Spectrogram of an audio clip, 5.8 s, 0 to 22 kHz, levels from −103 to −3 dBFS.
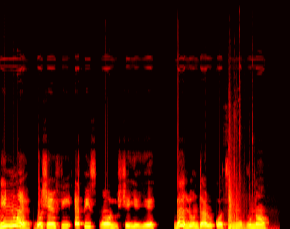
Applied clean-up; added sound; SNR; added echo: none; Slam; 15 dB; none.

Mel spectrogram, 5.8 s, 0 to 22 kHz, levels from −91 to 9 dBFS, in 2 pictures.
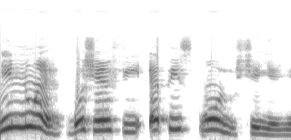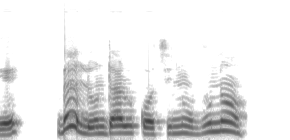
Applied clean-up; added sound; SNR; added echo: none; none; none; none.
